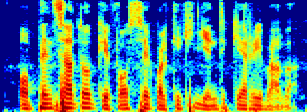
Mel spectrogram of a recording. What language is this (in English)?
Italian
